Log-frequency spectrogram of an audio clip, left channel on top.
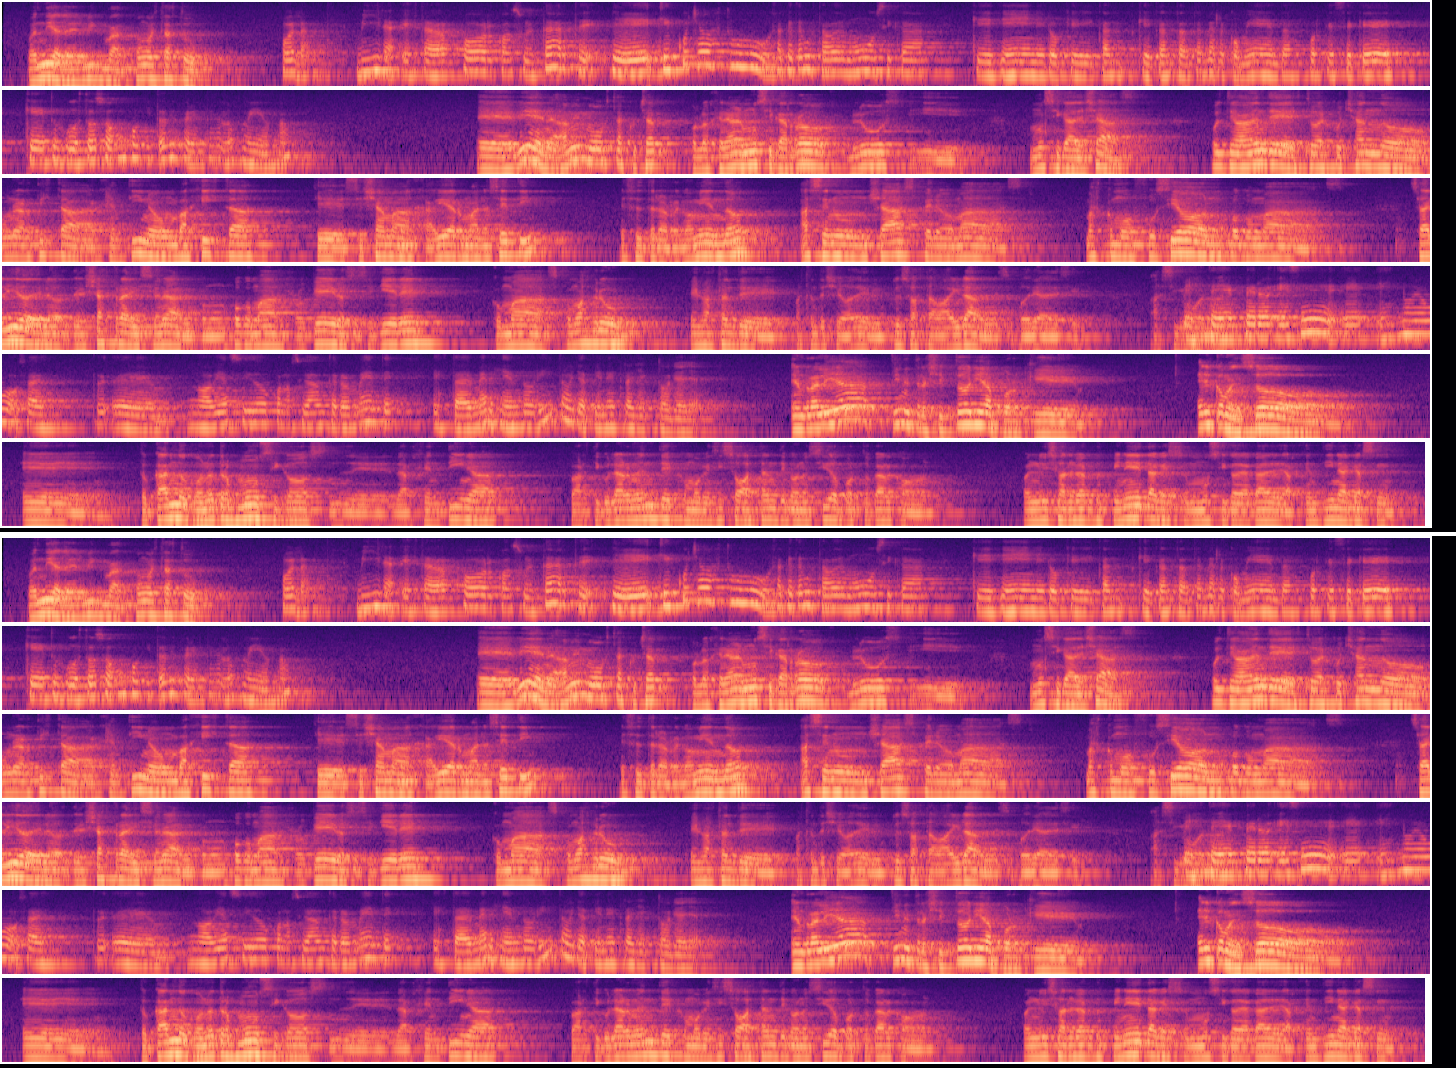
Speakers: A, on the right; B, in the centre.
A: Buen día, el Big Mac. ¿Cómo estás tú?
B: Hola, mira, estaba por consultarte, ¿qué, qué escuchabas tú? O sea, ¿qué te gustaba de música? ¿Qué género? ¿Qué, can- qué cantante me recomiendas? Porque sé que, que tus gustos son un poquito diferentes a los míos, ¿no?
A: Eh, bien, a mí me gusta escuchar por lo general música rock, blues y música de jazz. Últimamente estuve escuchando un artista argentino, un bajista que se llama Javier Malosetti. Eso te lo recomiendo. Hacen un jazz, pero más, más como fusión, un poco más salido de lo- del jazz tradicional, como un poco más rockero, si se quiere con más, con más groove. Es bastante, bastante llevadero, incluso hasta bailable, se podría decir. Así que
B: Este,
A: bueno, eh.
B: pero ese eh, es nuevo, o sea, es re- eh, no había sido conocido anteriormente, ¿está emergiendo ahorita o ya tiene trayectoria ya?
A: En realidad tiene trayectoria porque él comenzó eh, tocando con otros músicos de, de Argentina, particularmente es como que se hizo bastante conocido por tocar con, con Luis Alberto Spinetta, que es un músico de acá de Argentina que hace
